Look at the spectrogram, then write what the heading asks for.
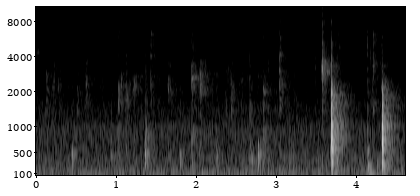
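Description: Mouth noises of someone chewing and tasting a piece of cheese: faint scattered clicks, then two sharp smacks near the end.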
